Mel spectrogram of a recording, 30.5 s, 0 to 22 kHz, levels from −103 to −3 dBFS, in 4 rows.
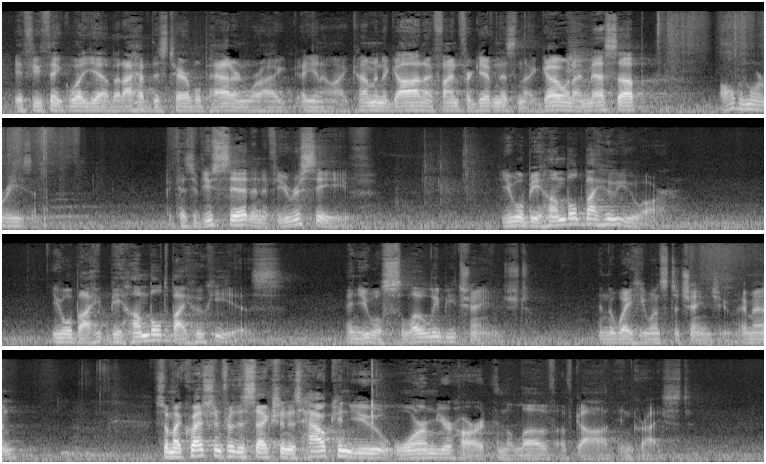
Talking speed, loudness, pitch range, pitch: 185 wpm, -23 LUFS, 90-115 Hz, 100 Hz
